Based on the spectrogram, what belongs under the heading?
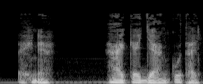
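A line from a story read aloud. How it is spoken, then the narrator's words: Gentle, old woman. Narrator (Vietnamese): Bà nhẹ nhàng nói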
